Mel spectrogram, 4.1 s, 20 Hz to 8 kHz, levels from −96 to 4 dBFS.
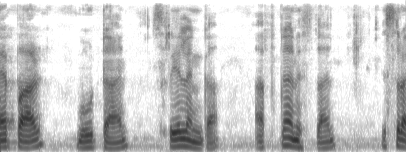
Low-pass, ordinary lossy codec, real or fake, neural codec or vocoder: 7.2 kHz; none; fake; codec, 16 kHz, 16 kbps, FunCodec, trained on LibriTTS, 50 frames a second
